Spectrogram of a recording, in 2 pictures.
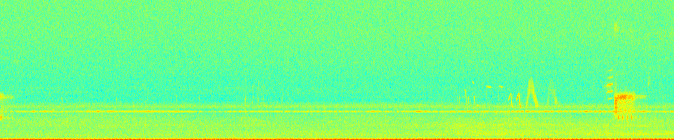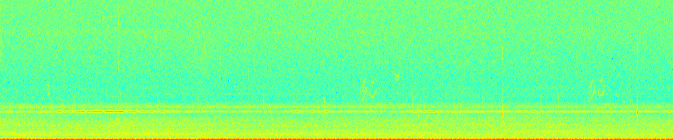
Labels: Is there a live animal?
yes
